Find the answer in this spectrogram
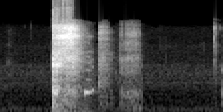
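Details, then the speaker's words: Sneezing from a person who says they have allergies. "got all of my allergies I'm allergic"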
